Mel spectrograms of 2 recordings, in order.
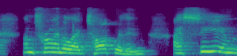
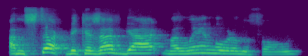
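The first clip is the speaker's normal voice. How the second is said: ordinary delivery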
